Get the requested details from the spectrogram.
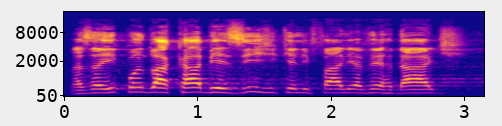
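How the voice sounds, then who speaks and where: A male pastor preaching a sermon in a church, retelling a Bible story with lively acted-out quotes. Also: high voice, moderate pace. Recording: reverberant church hall.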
